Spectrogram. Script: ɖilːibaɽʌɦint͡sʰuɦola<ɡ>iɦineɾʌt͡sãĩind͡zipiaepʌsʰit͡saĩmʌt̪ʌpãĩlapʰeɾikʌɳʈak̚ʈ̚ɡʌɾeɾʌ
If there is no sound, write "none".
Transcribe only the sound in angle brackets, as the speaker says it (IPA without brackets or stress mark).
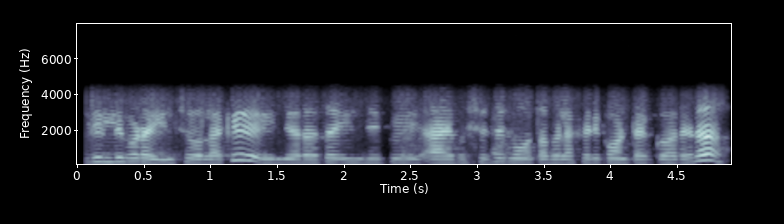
k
